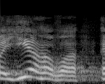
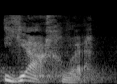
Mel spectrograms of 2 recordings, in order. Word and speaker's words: Яхве: Но слово Йегова, это такого слова не существует. Если уже говорить правильно, то этот тетраграмматон произносится как Яхве.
